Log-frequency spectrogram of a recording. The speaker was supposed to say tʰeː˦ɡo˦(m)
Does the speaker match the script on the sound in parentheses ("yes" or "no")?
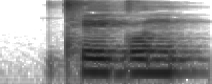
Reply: no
